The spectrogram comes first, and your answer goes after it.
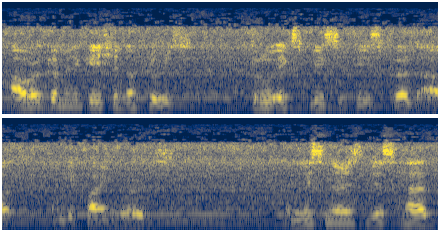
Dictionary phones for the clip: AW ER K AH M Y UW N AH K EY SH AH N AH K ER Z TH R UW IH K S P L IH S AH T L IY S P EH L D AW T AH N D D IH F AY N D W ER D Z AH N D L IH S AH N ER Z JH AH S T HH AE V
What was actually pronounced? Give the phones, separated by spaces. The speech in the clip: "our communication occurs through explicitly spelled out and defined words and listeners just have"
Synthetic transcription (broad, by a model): AW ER K AH M Y UW N AH K EY SH AH N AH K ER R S R UW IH K S P L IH S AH T IY S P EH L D AW T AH N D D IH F AY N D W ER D S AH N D L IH S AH N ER S JH AH S T HH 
